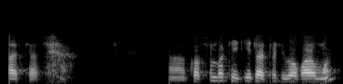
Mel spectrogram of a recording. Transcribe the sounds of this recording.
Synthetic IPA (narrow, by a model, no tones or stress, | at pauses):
atsʰaːt͡ʃʰa | kɔsɔnbakikitɔjtʰːɔdibɔpaɹɔ̃moj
